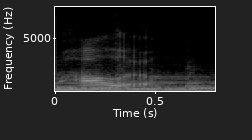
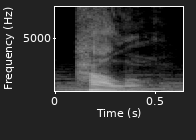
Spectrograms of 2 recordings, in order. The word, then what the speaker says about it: Hallow: So why did you take the name Hollow? Hallow. Hallow. Like the hallowed halls.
